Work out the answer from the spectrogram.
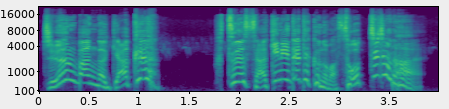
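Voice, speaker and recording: An actress voicing a proud, sharp-tongued young woman in an anime-style visual novel, curt and scolding. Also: high-pitched, huge pitch swings, very fast, no room sound, full character voice. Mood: indignant. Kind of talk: anime game voice acting.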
